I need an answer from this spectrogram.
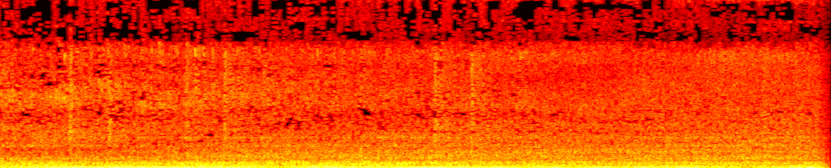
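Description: Philippine National Railways diesel commuter train running past and moving away: a steady rumble with a strong low hum, cutting off suddenly at the end.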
